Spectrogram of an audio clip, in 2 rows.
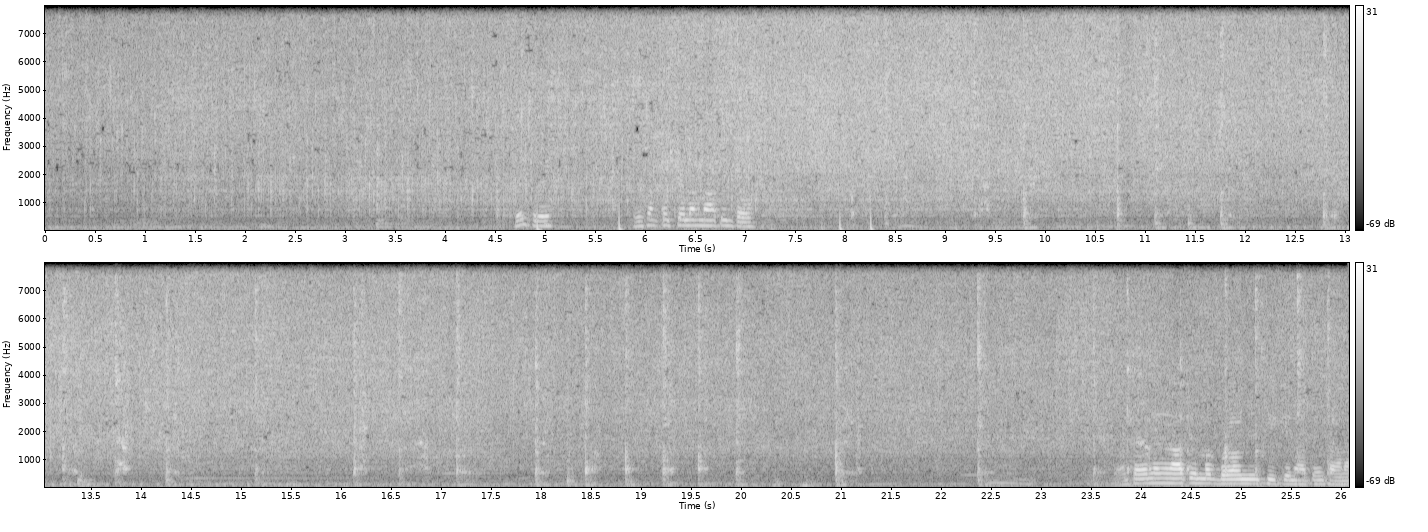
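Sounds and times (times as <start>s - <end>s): chicken sizzling in hot oil: 0.0s - 26.0s
metal spatula scraping a wok: 7.1s - 21.4s, 22.2s - 26.0s.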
